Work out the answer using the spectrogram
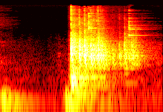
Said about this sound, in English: So I'm gonna roll my dice.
